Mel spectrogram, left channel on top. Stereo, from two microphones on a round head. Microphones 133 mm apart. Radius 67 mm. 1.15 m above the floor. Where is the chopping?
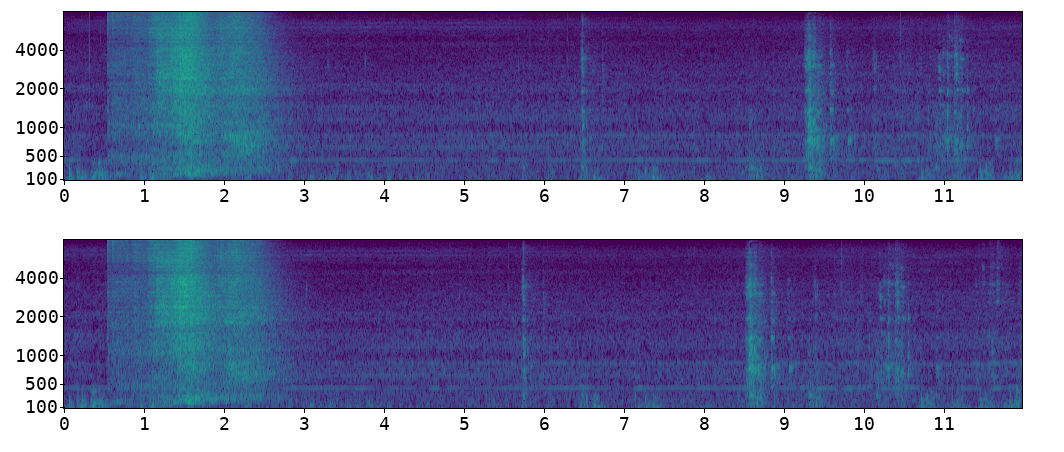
5° left (ahead or behind), 1.8 m.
